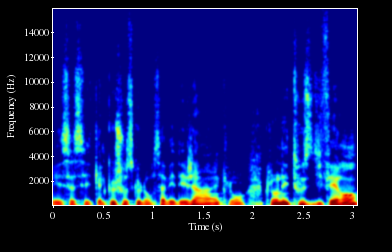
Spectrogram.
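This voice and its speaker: A man with a dark, mellow tone at medium pitch talks with ordinary pitch variation on a very clean recording with a silent background. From France, Essonne (Paris region). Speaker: naval officer and helicopter pilot. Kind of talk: interview. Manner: halting, frequent hesitations.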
